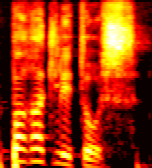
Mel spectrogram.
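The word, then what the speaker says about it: παράκλητος: En réalité, c'est un mot qui se prononce en grec, le paraklétos.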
